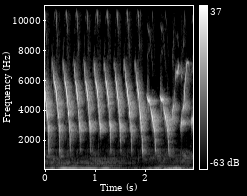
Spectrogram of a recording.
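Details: Hand-reared male canary in full, long-rolling song, used as a lure to train young canaries: a run of about eleven steep descending whistled sweeps at roughly seven per second, then higher warbled notes, with a faint low hum beneath.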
